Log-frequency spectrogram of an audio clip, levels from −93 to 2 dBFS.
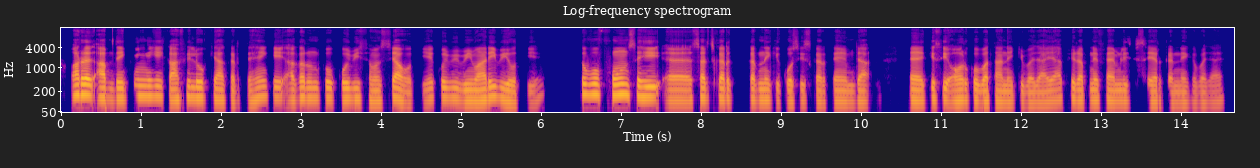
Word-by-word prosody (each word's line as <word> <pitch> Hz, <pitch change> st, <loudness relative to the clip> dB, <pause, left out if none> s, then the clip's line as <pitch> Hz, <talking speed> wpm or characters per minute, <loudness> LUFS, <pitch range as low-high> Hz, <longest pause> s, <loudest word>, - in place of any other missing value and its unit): और 165 Hz, +1 st, +8 dB, 0.2 s
आप 130 Hz, -1 st, +5 dB
देखेंगे 145 Hz, +4 st, +1 dB
कि 145 Hz, -1 st, 0 dB
काफ़ी 115 Hz, +3 st, +1 dB
लोग 130 Hz, -1 st, +2 dB
क्या 120 Hz, -3 st, +1 dB
करते 110 Hz, -1 st, -7 dB
हैं 140 Hz, +2 st, 0 dB
कि 135 Hz, -2 st, -2 dB, 0.2 s
अगर 135 Hz, +3 st, +1 dB
उनको 125 Hz, 0 st, 0 dB
कोई 125 Hz, +1 st, 0 dB
भी 125 Hz, 0 st, -2 dB
समस्या 110 Hz, +4 st, 0 dB
होती 105 Hz, +1 st, -2 dB
है, 125 Hz, -, -2 dB
कोई 130 Hz, +1 st, -2 dB
भी 125 Hz, -1 st, -2 dB
बीमारी 115 Hz, +5 st, +3 dB
भी 125 Hz, -4 st, -1 dB
होती 100 Hz, -2 st, -2 dB
है, 135 Hz, -, -15 dB, 0.5 s
तो 170 Hz, -, +4 dB
वो 165 Hz, 0 st, +5 dB
फ़ोन 165 Hz, +1 st, +6 dB
से 150 Hz, -3 st, +1 dB
ही 140 Hz, 0 st, +5 dB
अ, 110 Hz, -1 st, 0 dB
सर्च 125 Hz, +2 st, -1 dB
कर 120 Hz, -2 st, +1 dB, 0.2 s
करने 115 Hz, 0 st, 0 dB
की 110 Hz, -, -10 dB
कोशिश 105 Hz, 0 st, -5 dB
करते 105 Hz, 0 st, -4 dB
हैं 105 Hz, -1 st, -2 dB
जा 110 Hz, 0 st, 0 dB, 0.6 s
अ, 110 Hz, -1 st, +4 dB
किसी 125 Hz, 0 st, -1 dB
और 110 Hz, +2 st, +1 dB
को 115 Hz, -, +1 dB
बताने 105 Hz, -1 st, 0 dB
की 100 Hz, +1 st, -8 dB
बजाए 100 Hz, +1 st, -3 dB
या 115 Hz, +2 st, -2 dB
फिर 125 Hz, -3 st, 0 dB
अपने 115 Hz, 0 st, -1 dB
फैमिली 110 Hz, 0 st, -2 dB
से -, -, -23 dB
शेयर 105 Hz, 0 st, -1 dB
करने 95 Hz, -1 st, -5 dB
के 95 Hz, -, -13 dB
बजाए। 100 Hz, +2 st, -10 dB
115 Hz, 215 wpm, -24 LUFS, 105-130 Hz, 0.6 s, और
